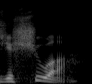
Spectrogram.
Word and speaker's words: Yeshua: The Hebrew pronunciation of Jesus is Yeshua.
